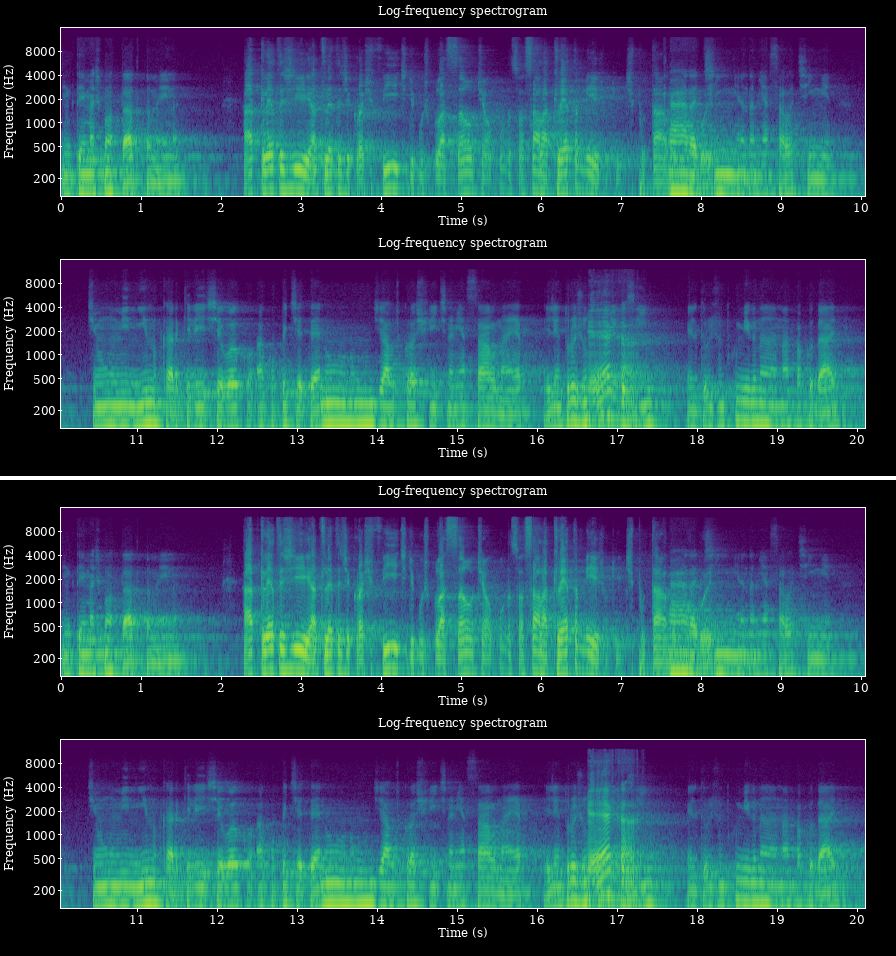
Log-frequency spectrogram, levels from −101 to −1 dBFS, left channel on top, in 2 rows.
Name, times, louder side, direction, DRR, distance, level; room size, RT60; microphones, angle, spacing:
voice 1, 0.0-1.5 7.6-9.7 10.4-17.5 17.9-19.9, left 1 dB, 15° left, 10 dB, 0.5 m, -27 dB
voice 2, 2.3-8.2 16.6-17.3, right 3 dB, 35° right, 10 dB, 0.3 m, -28 dB
13.5 x 9.2 x 7.4 m, 2.1 s
head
